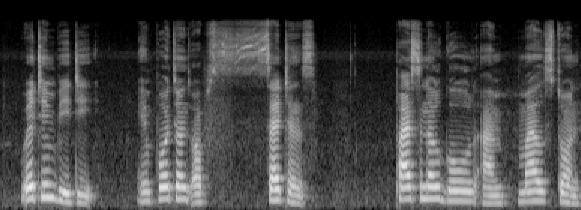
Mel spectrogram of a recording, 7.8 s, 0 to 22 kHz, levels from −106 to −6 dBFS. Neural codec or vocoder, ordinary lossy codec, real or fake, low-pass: none; none; real; 14.4 kHz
